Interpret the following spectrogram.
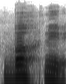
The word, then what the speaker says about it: বহ্নির: সো ধূমেনা ব্রিয়তে বহ্নির, এই যে আমরা এটা একসাথে উচ্চারণ করব, ভাঙানোর জন্য ভেঙেছি কিন্তু উচ্চারণ করার সময় একসাথে উচ্চারণ করবো, বহ নীর, বহ নীর যথাদর্শ, বহ নীর।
